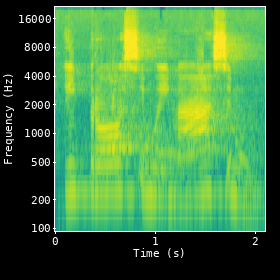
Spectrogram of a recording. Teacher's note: A letra X aí representando o som SS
